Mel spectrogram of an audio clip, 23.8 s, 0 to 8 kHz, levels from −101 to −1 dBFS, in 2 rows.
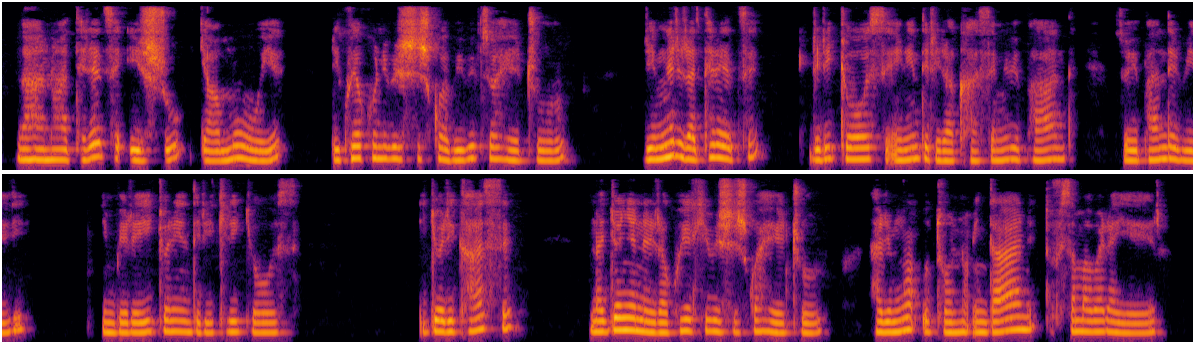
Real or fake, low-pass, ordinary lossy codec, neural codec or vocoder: real; 7.2 kHz; MP3, 64 kbps; none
